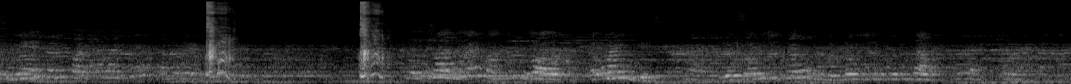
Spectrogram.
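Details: A young child's two sharp sneezes in quick succession, with an adult speaking nearby; ordinary sneezing.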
